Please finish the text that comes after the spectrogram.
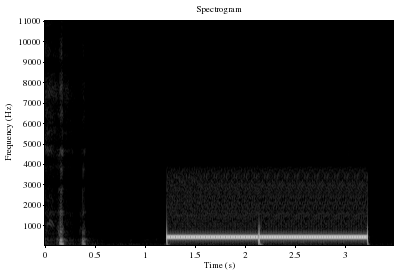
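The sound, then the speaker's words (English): A couple of quick clicks, then a steady electronic ringing tone sounds over a phone line for about two seconds, loud and clear, with no voices. “Coming over the line, we got Mr. Al Agner. Let's see if he picks up again.”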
